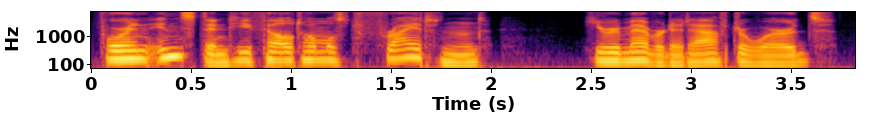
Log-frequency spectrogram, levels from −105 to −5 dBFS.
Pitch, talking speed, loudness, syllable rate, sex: 140 Hz, 175 wpm, -19 LUFS, 6.2 syllables/s, male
